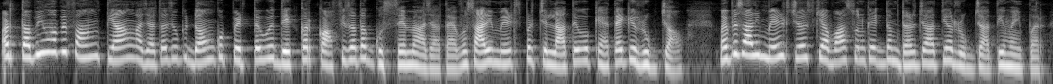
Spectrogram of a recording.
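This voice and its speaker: Fairly high-voiced woman retelling a drama. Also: fast talker, few pauses. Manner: steady retelling, leans on the filler "जो है". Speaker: drama recap narrator. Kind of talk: storytelling narration of a drama plot.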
